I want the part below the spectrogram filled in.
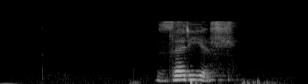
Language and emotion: Russian, angry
